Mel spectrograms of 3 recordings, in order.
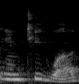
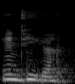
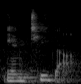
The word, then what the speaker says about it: Antigua: in St John's Inga I always called it intigua because you know how good I am with um pronunciations yes no but it is Antiga Antiga so what did you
